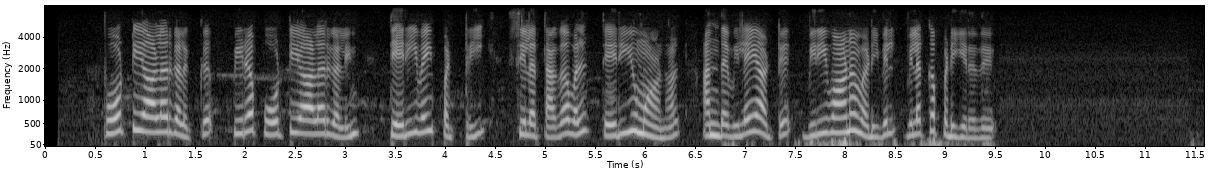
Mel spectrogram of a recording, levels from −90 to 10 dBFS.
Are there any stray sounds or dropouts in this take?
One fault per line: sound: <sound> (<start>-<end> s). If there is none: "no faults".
no faults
